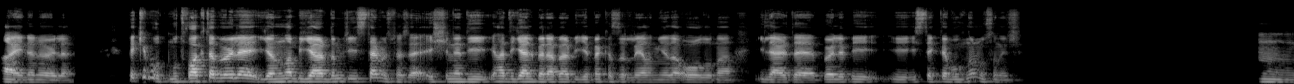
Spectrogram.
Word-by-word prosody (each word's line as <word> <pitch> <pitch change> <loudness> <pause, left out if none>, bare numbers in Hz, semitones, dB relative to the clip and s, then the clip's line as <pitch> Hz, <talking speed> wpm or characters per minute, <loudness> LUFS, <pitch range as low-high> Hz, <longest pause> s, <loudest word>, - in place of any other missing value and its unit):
Aynen 110 -2 +3
öyle. 105 -1 -5 0.5
Peki, - - -1
bu - - -10
mutfakta, 145 +4 +1
böyle, 155 0 +6
yanına 140 0 +3
bir 135 - -1
yardımcı 135 +1 +5
ister 135 +5 +1
misin? 135 -5 -10
Mesela 110 - -4
eşine 125 +1 -3
deyip, 120 0 0
"Hadi 135 -1 -3
gel, 130 0 +5
beraber 120 0 +2
bir 120 - -6
yemek 120 +1 -2
hazırlayalım." 110 -1 -5
ya 110 0 -5
da 110 -1 -4
oğluna 110 -2 -9 0.2
ileride, 105 -1 -1
böyle, 120 0 -2
bir, 120 -2 -7
iii, 115 -1 -9
istekte 115 +3 -3
bulunur 125 +9 -13
musun 125 -5 -13
hiç? 105 0 -16 2.3
Hımm, 115 -4 -14
120 Hz, 150 wpm, -21 LUFS, 110-130 Hz, 2.3 s, böyle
